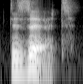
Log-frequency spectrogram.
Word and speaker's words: dessert: Whereas this one is pronounced dessert, dessert, dessert, and the stress goes on the second syllable, dessert.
